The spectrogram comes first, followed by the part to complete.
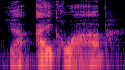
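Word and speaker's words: יעקב: In the Hebrew, Strong's H 3290 pronounced as Yaakov, right?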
